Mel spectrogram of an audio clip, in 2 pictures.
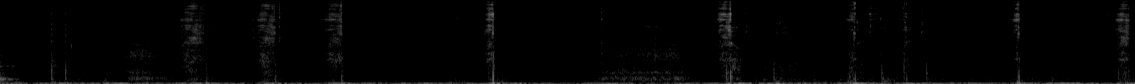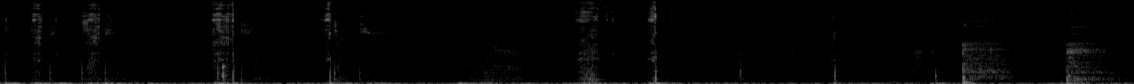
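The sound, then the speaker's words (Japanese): Scissors snip through hair in many crisp, irregular cuts, faint and close, with soft whispering between the snips. “この髪切るときに落ちるパターン。”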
